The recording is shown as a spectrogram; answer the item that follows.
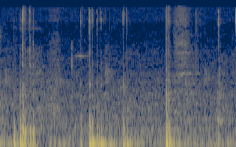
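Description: Typing on a computer keyboard, several short bursts of close key clicks with brief pauses between them and no voices over them.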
